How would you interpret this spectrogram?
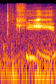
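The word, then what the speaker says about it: Quay: So I recently ordered these are the these are by the brand Key, which is spelled Q-U-A-Y.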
